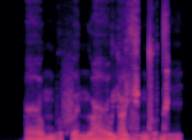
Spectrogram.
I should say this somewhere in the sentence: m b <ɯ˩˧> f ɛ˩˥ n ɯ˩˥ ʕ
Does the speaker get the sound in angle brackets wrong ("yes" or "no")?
yes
